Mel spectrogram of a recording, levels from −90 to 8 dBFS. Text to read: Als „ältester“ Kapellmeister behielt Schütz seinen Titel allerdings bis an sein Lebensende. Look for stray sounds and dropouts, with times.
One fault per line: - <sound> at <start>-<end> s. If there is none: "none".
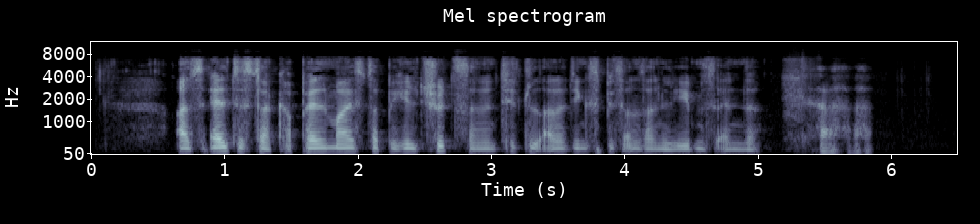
- laugh at 5.2-5.9 s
